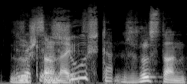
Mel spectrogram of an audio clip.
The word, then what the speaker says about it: Zustand: React Query, Astro, Zustand, which is not pronounced Zustand, but it's a German word. How is it pronounced? Zustand, simply.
